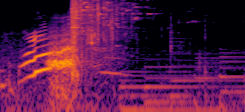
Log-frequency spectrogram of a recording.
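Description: A person cries out, the cry rising in pitch, followed at once by a loud crash lasting about half a second; a music score with held notes then comes in.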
